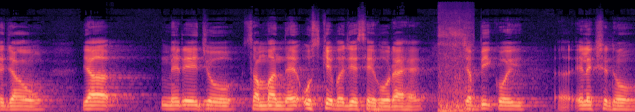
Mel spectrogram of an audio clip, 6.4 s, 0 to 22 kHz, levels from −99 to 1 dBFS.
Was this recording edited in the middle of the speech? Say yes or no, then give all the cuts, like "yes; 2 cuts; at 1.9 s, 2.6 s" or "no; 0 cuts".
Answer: yes; 1 cut; at 4.4 s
